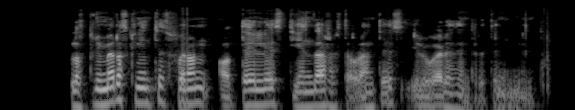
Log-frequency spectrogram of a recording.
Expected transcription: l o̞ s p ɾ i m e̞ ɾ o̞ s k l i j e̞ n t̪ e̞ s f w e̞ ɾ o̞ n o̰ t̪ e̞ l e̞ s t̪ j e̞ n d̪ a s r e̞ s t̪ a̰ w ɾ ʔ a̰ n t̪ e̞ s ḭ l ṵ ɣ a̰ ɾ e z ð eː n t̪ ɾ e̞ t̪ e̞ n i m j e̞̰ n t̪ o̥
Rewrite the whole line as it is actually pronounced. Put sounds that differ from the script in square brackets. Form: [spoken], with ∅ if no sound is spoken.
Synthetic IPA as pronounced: l o̞ s p ɾ i m e̞ ɾ o̞ s k l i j e̞ n t̪ e̞ s f w e̞ ɾ o̞ n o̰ t̪ e̞ l e̞ s t̪ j e̞ n d̪ a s r e̞ s t̪ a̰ w ɾ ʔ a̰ n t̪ e̞ s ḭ l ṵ ɣ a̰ ɾ e z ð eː n t̪ ɾ e̞ t̪ e̞ n i m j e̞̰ n t̪ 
